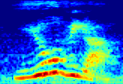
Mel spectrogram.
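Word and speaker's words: lluvia: another difference with English is Double L is pronounced as yeah so for example the word yuvia is rain it's not written with why but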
